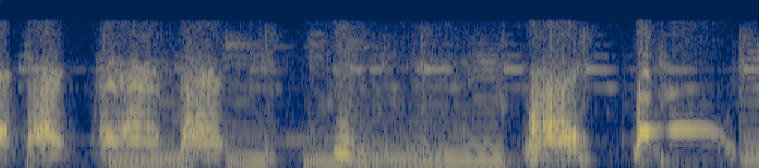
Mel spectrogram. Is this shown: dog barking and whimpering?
yes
